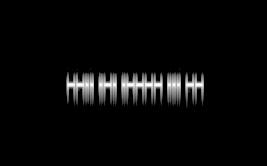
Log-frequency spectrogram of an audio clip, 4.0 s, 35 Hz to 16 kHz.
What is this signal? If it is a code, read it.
Morse code, heard as a keyed tone, about 34 wpm, 690 Hz. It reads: ZR1SM
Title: DXCC-100 Call Signs - 5 Characters - Repeated 3x - 35wpm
